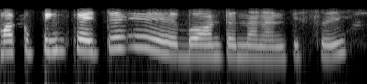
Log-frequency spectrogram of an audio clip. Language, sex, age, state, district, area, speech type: Telugu, female, 60+, Andhra Pradesh, Srikakulam, urban, conversation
